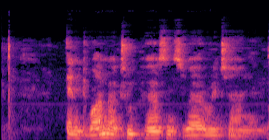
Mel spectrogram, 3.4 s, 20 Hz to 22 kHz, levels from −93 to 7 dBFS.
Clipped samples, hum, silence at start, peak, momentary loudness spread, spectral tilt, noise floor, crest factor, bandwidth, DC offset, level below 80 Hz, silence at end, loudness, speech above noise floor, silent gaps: under 0.1%; none; 0.1 s; 0 dBFS; 9 LU; -4 dB/octave; -51 dBFS; 18 dB; 9.4 kHz; under 0.1%; -54 dBFS; 0 s; -18 LUFS; 33 dB; none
